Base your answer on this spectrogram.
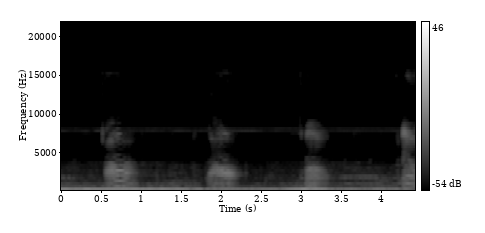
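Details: An abandoned kitten, missing its mother, cries whenever the hand comes away: four plaintive arched meows about a second apart, set against a constant low electrical-sounding hum.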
